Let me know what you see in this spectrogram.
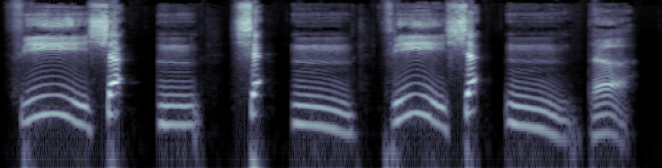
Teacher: Maka terjadi pertemuan dua huruf sukun tuh wal ard tidak boleh salah satunya dihilangkan.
